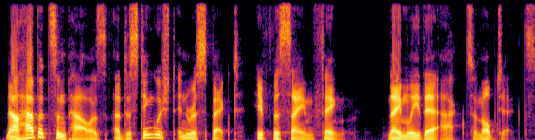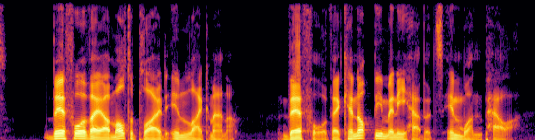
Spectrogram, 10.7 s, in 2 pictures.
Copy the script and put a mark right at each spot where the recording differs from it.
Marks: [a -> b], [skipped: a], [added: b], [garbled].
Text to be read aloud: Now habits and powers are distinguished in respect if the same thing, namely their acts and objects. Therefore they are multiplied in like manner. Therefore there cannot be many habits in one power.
Now habits and powers are distinguished in respect if the same thing, namely their acts and objects. Therefore they are multiplied in like manner. Therefore there cannot be many habits in one power.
